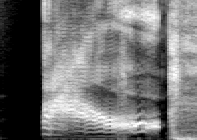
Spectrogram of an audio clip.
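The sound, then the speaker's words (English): A person imitates a cat with a loud, drawn-out meow lasting about a second, followed by a short burst of noise; no other talking. “Was that a cat noise?”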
